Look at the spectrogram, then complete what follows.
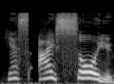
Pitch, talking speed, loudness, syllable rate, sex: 245 Hz, 210 wpm, -14 LUFS, 3.9 syllables/s, female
